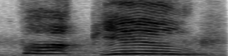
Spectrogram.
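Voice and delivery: shrill high parrot squawk, way up in pitch; squawking parrot swearing at its owner. Retold or imitated. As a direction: screech it like a cursing parrot. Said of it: "That's all he kept on saying".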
